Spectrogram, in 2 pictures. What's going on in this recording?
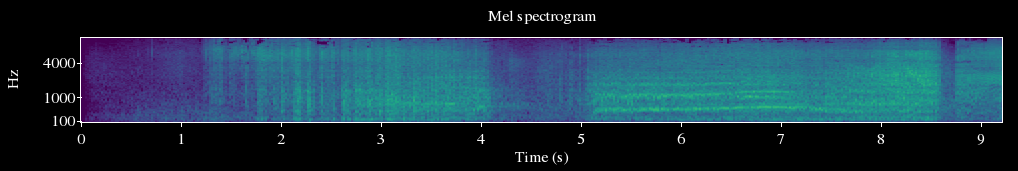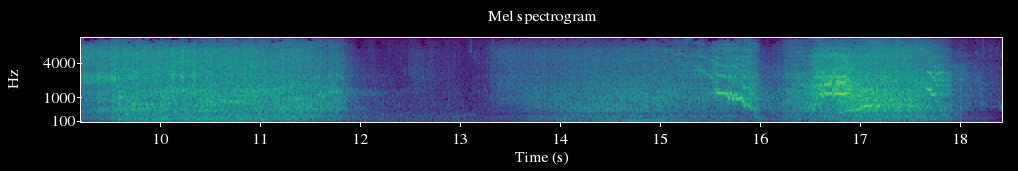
sawing-PUR-slomo
We saw some PUR foam into pieces. I recorded it in slowmotion (50%) which gives the recording a lot of drama. Of course you can speed it up again to have the normal sounding sound.
foam, sawing, solution, cut, pur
